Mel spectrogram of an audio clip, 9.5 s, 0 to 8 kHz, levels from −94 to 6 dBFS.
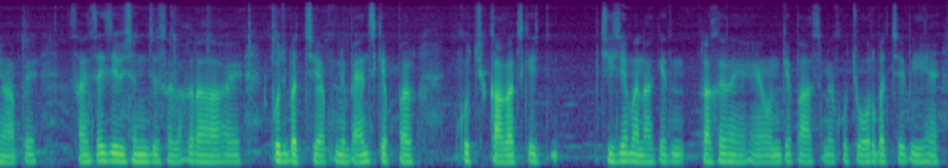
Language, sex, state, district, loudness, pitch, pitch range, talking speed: Hindi, male, Bihar, Gopalganj, -24 LUFS, 125 Hz, 120-130 Hz, 190 wpm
